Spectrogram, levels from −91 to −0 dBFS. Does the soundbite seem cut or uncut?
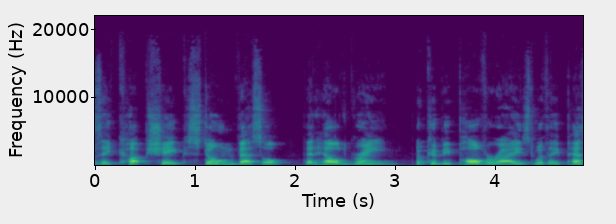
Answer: cut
